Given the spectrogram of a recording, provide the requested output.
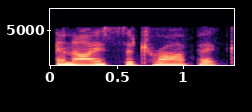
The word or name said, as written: anisotropic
